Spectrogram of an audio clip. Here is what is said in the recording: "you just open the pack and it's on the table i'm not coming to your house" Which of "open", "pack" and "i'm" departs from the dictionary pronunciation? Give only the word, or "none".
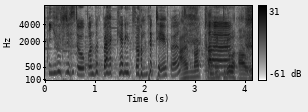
pack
